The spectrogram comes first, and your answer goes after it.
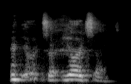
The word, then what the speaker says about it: Yahrzeit: What are some Jewish ways of dealing with grief beyond sitting Shiva and doing Yahrzeit every year? And I may have mispronounced that. Oh, you didn't mispronounce it. That's good. Yahrzeit.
